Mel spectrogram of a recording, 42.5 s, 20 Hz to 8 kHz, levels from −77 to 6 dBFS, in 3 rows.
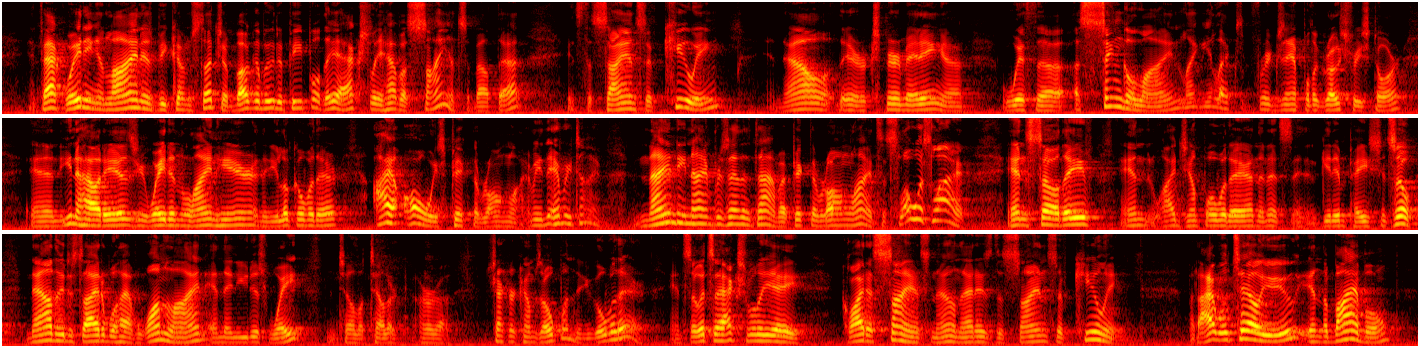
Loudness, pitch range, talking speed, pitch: -24 LUFS, 130-170 Hz, 200 wpm, 150 Hz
